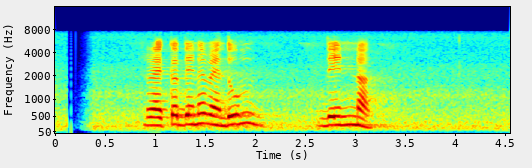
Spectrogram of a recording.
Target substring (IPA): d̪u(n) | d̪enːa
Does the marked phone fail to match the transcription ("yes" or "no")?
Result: yes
